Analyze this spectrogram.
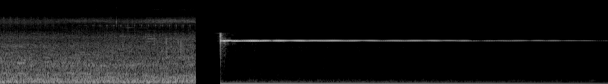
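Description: An even hiss of outdoor street noise cuts off about two seconds in. A single bright bell-like ding then rings out on one high note and fades slowly over about four seconds.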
